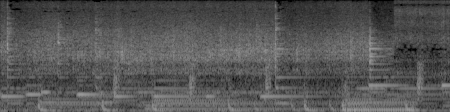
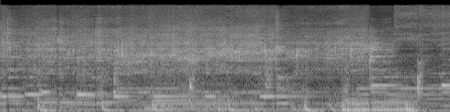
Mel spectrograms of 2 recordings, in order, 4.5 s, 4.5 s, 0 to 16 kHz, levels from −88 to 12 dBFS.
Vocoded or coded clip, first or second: second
